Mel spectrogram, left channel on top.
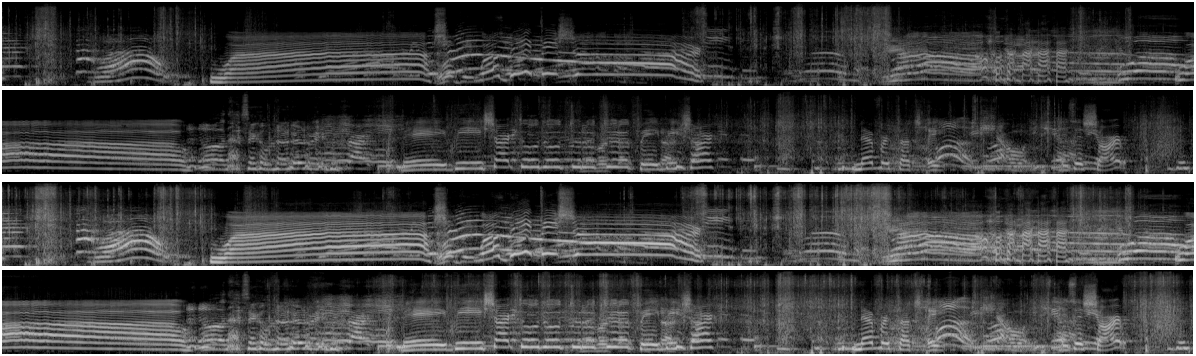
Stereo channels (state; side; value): quieter; left; 8.6 dB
